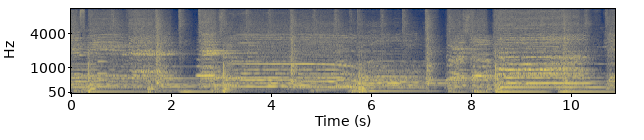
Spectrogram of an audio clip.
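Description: Four-woman gospel vocal group singing in close harmony, holding long chords, over electric keyboard accompaniment with deep sustained bass notes.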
